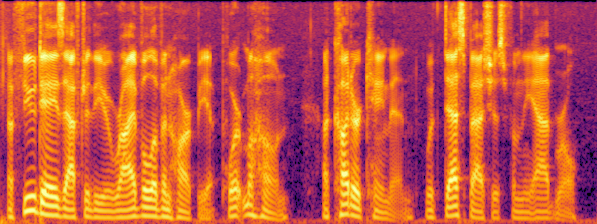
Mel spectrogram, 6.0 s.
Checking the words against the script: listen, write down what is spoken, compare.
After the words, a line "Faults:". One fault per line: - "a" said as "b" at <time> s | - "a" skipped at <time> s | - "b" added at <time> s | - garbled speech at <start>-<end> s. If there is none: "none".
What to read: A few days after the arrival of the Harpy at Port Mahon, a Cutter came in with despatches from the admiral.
A few days after the arrival of an Harpy at Port Mahon, a Cutter came in with despatches from the admiral.
Faults:
- "the" said as "an" at 1.6 s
